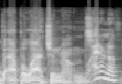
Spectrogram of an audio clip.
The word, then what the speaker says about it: Appalachian: another one is um growing up it was always the what was the the mountains I can't I don't know if I can say it wrong anymore but it's the Appalachian Mountains Appalachian Mountains that's what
